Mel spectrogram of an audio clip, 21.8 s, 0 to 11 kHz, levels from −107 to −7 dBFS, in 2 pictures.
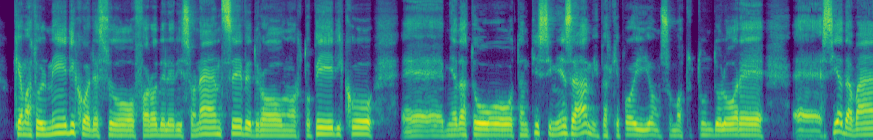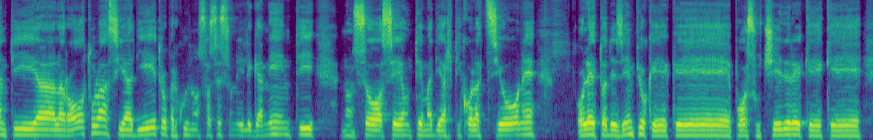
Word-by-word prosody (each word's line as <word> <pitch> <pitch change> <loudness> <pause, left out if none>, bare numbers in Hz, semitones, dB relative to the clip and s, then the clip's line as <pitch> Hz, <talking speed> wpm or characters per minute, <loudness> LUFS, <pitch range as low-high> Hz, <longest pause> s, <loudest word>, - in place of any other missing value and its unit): chiamato 145 -1 0
il 140 - +2
medico, 175 +1 0
adesso 125 -1 0
farò 120 +1 -2
delle 125 -1 -2
risonanze, 150 +6 +2
vedrò 125 -3 0
un 120 - -6
ortopedico, 150 +5 0 0.3
ehm, 115 +2 -5
mi 125 - -7
ha - - -1
dato 130 -1 +3
tantissimi 140 +2 -1
esami, 160 - +3
perché 120 +1 -9
poi 135 -2 -1
io, 130 +1 -2
insomma, 120 +1 -3
ho - - -13
tutto 135 - -16
un 130 -1 -8
dolore, 130 0 +1 0.3
ehm, 290 -1 -3
sia 210 +1 +4
davanti 135 -1 -1
alla 130 -1 +2
rotula, 155 +7 -1
sia 130 -1 +2
dietro 145 +4 -2
per 125 - -8
cui 140 +3 -11
non 125 -1 -14
so - - -3
se 135 - -2
sono 130 -1 -1
i 125 - -7
legamenti, 140 +3 -4 0.3
non 115 0 -14
so 125 +4 +5
se 125 +1 +5
è - - +2
un 125 -3 -10
tema 120 0 -2
di 120 0 -3
articolazione. 130 +3 0 0.5
Ho - - +4
letto 140 - +3
ad 125 - -3
esempio 140 +5 +1
che 120 -1 -2
che 125 -1 +1
può 125 +1 -2
succedere 135 +4 +3
che 120 -1 -4
che 120 -1 -3
130 Hz, 155 wpm, -21 LUFS, 125-140 Hz, 0.5 s, so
